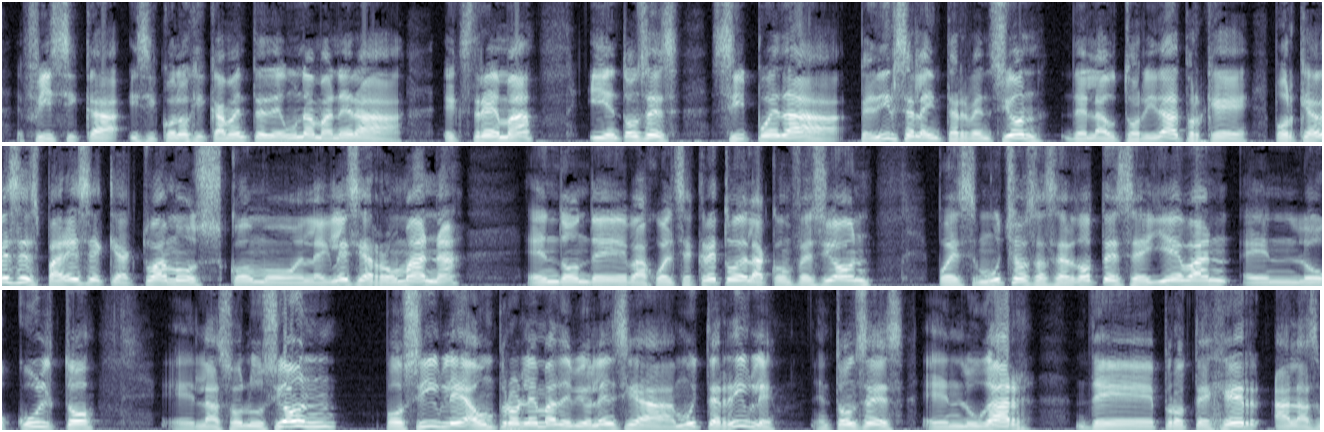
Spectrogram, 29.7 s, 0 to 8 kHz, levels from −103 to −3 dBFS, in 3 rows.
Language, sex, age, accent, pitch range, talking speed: Spanish, male, 40-59, Mexican, 145-200 Hz, 125 wpm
